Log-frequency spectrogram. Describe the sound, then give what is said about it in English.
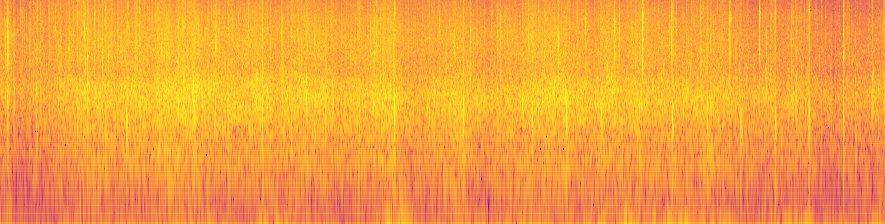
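A church audience claps steadily for several seconds during a service, a dense, sustained applause filling the room at moderate volume, with scattered sharper claps standing out and no talking. “You may stand, receive the greeting of your family and mentors, and also the applause of our congregation.”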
